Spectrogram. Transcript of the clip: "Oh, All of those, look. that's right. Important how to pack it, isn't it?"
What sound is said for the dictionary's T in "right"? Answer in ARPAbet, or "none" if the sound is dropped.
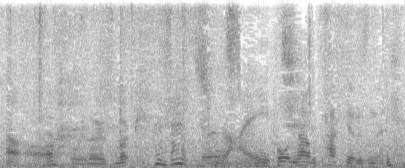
none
